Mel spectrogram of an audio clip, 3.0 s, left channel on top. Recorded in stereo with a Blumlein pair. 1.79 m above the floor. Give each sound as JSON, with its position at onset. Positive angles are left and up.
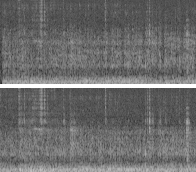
{"t": 0.3, "sound": "keys jangling", "azimuth_deg": -15}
